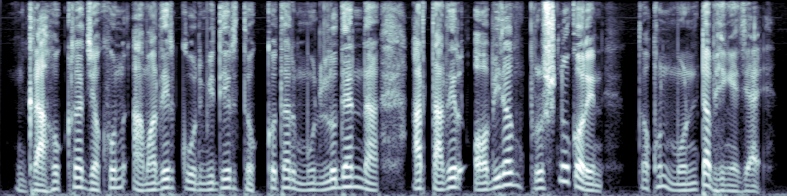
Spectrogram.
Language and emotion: Bengali, sad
